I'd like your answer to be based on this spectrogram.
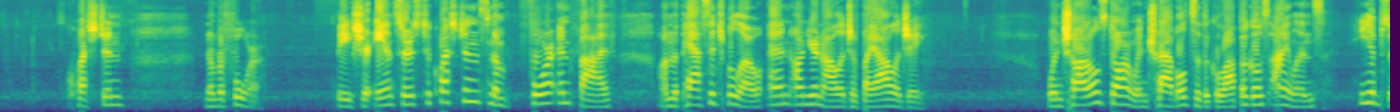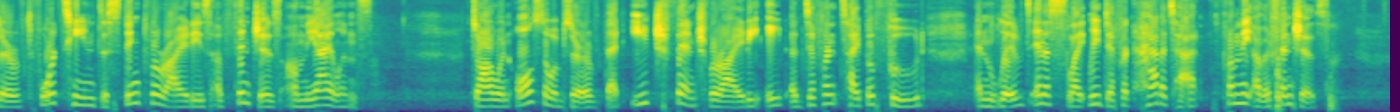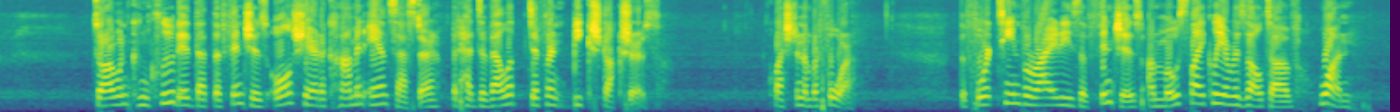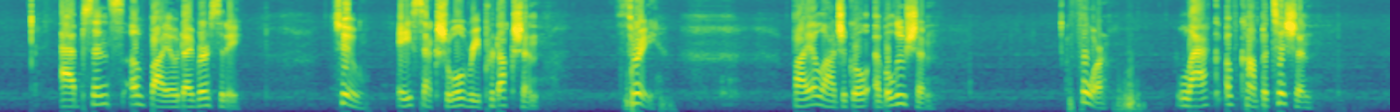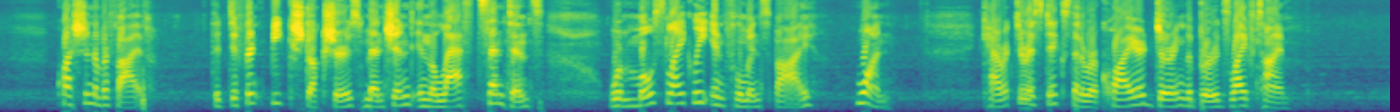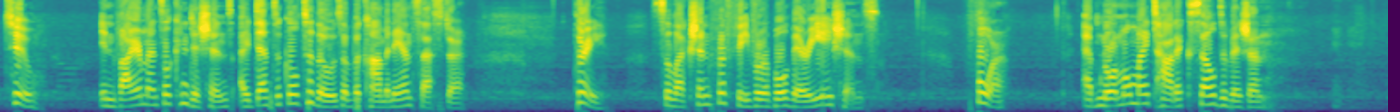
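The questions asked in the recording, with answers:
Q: The 14 varieties of finches are most likely a result of 1.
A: 3: Biological evolution.

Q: The different beak structures mentioned in the last sentence were most likely influenced by 1.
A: 3: Selection for favorable variations.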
